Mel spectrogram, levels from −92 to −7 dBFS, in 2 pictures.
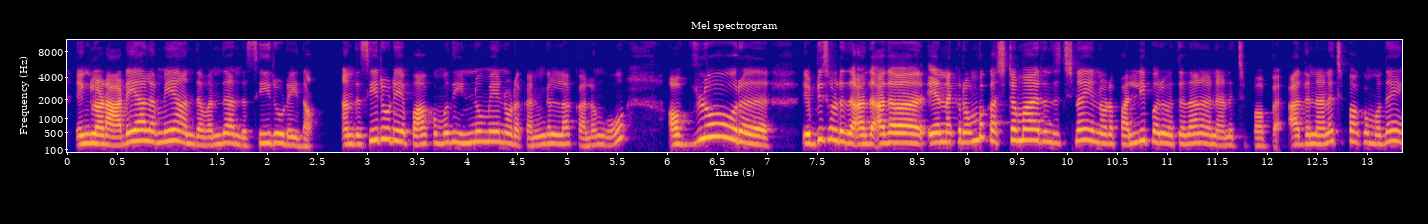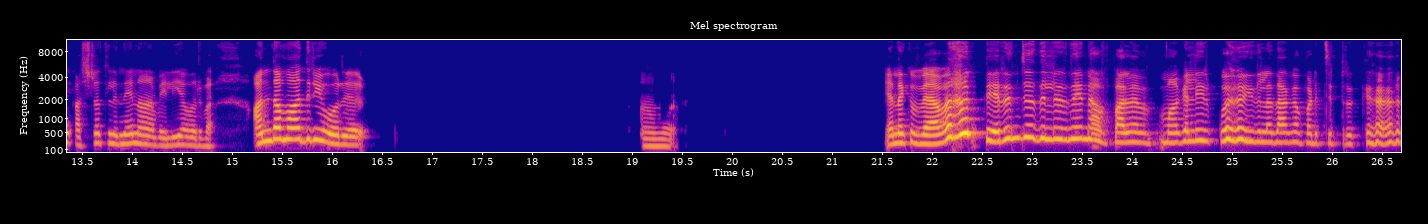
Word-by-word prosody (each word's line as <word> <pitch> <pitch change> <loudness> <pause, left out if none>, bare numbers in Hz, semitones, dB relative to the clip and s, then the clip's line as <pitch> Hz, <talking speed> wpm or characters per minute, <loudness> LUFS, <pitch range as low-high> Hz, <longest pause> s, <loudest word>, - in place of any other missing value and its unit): எங்களோட 225 -2 +4
அடையாளமே 280 +2 +2
அந்த 220 -3 -4
வந்து 230 +4 -2
அந்த 195 -4 -6
சீருடை 235 -5 -2
தான். - - -8 0.3
அந்த 220 0 -2
சீருடைய 310 -2 +1
பார்க்கும்போது 240 +4 -2
இன்னுமே 275 +2 -3
என்னோட 235 -5 -3
கண்கள்லாம் 220 +4 -3
கலங்கும். 200 - -6 0.5
அவ்ளோ 235 - +1 0.2
ஒரு 275 -4 +4 0.6
எப்படி 235 +8 +1
சொல்றது? 275 -6 +2
அது 220 0 +1
அத 250 +2 +3 0.5
எனக்கு 260 +2 -1
ரொம்ப 300 +8 0
கஷ்டமா 305 +3 +2
இருந்துச்சுன்னா, 270 +2 -4
என்னோட 235 -4 -3
பள்ளி 245 +8 -1
பருவத்த 230 -3 -1
தான் 240 +1 -1
நான் 215 -3 -3
நெனச்சு 195 +1 -10
பாப்பேன். 180 0 -8
அத 225 +2 -3
நெனச்சு 265 +5 -3
பார்க்கும் 255 -4 -5
போதான் 275 +6 -2
என் 250 - -11
கஷ்டத்துல 235 +3 -8
இருந்தே 225 +2 -4
நான் 200 -4 -6
வெளிய 195 +3 -6
வருவேன். 180 -1 -11 0.4
அந்த 290 +5 +4
மாதிரி 330 -1 +3
ஒரு 210 -2 -1 3.0
ஆமா. 165 -2 -9 2.2
எனக்கு 240 +3 0
வெவரம் 385 - +7
தெரிஞ்சதிலிருந்தே 340 +2 +2
நான் 260 - -2
பல 255 0 +3 0.4
மகளிர் 285 +3 -2
ப 320 +2 +4 0.2
இதுல 265 -1 -4
தாங்க 255 0 -3
படிச்சுட்ருக்கேன். 235 0 -6
245 Hz, 125 wpm, -22 LUFS, 220-285 Hz, 3.0 s, வெவரம்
